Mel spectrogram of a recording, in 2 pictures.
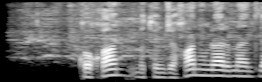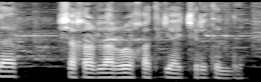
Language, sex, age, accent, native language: Uzbek, male, 18-24, Buxoro, Uzbek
